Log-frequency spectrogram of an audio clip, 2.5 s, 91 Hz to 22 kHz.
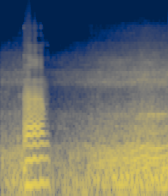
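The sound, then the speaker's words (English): A VOGE 300 Rally motorcycle engine rumbles steadily as the bike is test-ridden off-road on tracks, with a brief higher-pitched rev surging early on before settling back into a constant, rough drone. “VOGE 300 Rally Test Ride”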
